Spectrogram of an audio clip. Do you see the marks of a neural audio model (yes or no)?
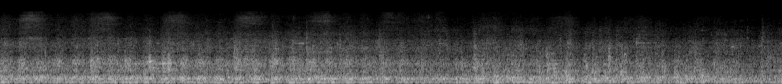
no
